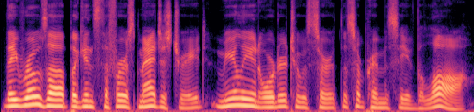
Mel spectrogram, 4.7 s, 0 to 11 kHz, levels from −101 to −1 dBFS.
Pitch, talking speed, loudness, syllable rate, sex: 155 Hz, 215 wpm, -17 LUFS, 6.1 syllables/s, male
